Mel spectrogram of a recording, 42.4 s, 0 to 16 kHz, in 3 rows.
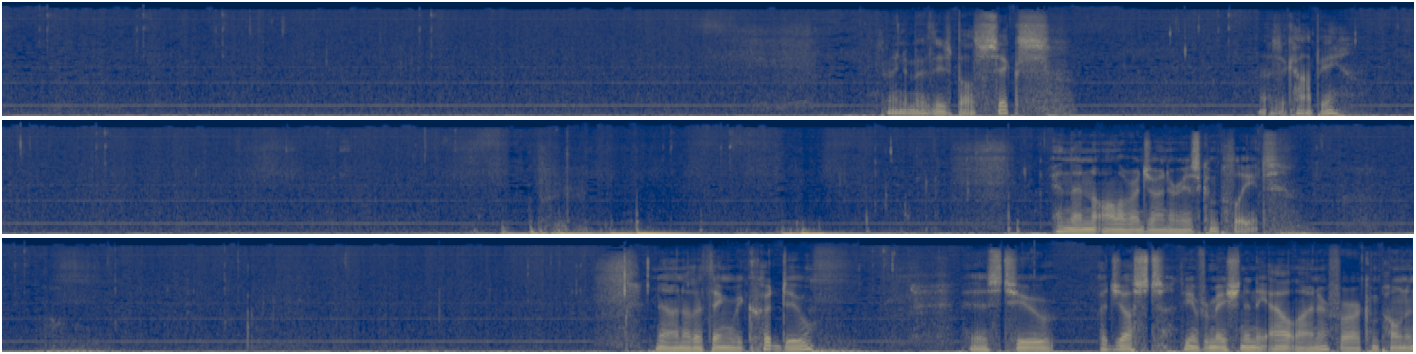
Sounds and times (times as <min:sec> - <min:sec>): Speech: 0:08.8 - 0:10.7, 0:12.6 - 0:13.6, 0:24.6 - 0:27.1, 0:34.7 - 0:36.4, 0:37.9 - 0:42.3.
